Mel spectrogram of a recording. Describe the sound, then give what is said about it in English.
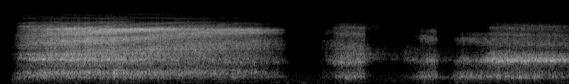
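Loud, forceful breathing during a group breathing exercise: a long harsh rushing exhale, then a series of quick sharp breaths in an uneven rhythm, airy and hissing with no talking. “Okay, stop breathing with that now.”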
